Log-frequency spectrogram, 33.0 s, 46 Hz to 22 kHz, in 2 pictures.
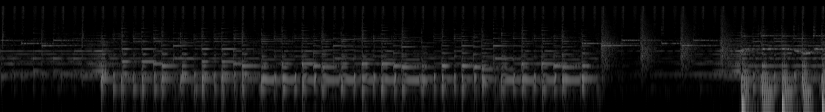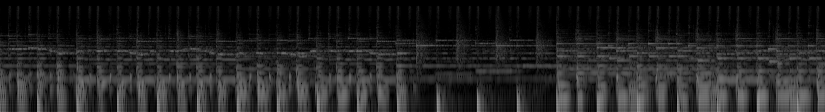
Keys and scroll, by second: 1.9 ctrl+shift+v, 9.1 ctrl+j.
